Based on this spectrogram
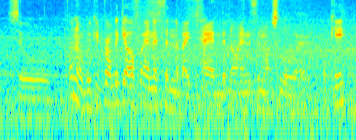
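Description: A man talks at a very fast pace with ordinary pitch variation over loud background noise. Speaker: photography teacher. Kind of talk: tutorial. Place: open country.

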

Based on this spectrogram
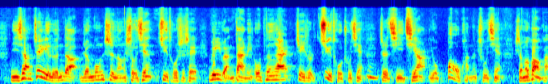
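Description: A man speaks fairly quickly, his intonation lively. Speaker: stock market commentator guest. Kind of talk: interview answer. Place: studio. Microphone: lapel.

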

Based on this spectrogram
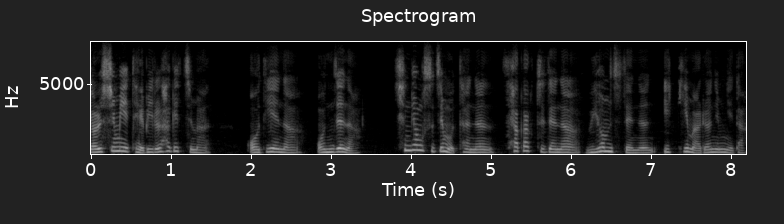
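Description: With an unremarkable speaking voice, this woman talks at a fairly slow pace, her fairly high pitch rising and falling in lively intonation. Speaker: pastor. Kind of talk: storytelling reflection. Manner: gentle, calm.

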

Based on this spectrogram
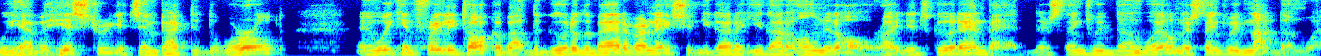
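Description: Against a quiet background, a man speaks very fast in a somewhat breathy voice. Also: ordinary pitch variation. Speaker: pastor guest on panel. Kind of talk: panel commentary, sermon-like. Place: home room. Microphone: video call.

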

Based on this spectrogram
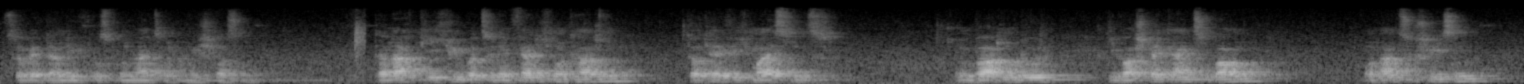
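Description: Fairly even intonation from a man with a fairly low voice, at a moderate pace with long, frequent pauses, amid noticeable background noise and audible room echo. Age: young. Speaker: apprentice plumbing and heating fitter. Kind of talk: scripted video presentation.

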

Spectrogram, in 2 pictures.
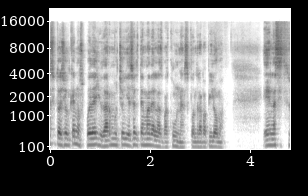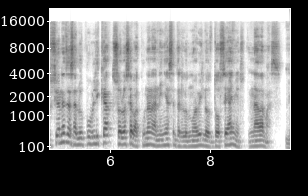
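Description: A man with a medium-pitched, somewhat breathy voice talks at a fairly quick pace with lively intonation. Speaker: sexologist doctor; guest. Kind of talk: casual interview, expert explanations. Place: studio. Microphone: studio mic.

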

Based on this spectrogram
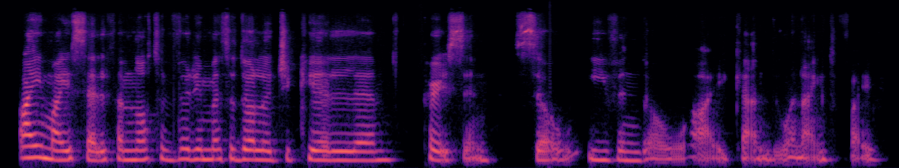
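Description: Against a quiet background, a woman talks with a dark, mellow tone that is somewhat breathy. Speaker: panelist. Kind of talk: interview answer. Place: home room. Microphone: headset.

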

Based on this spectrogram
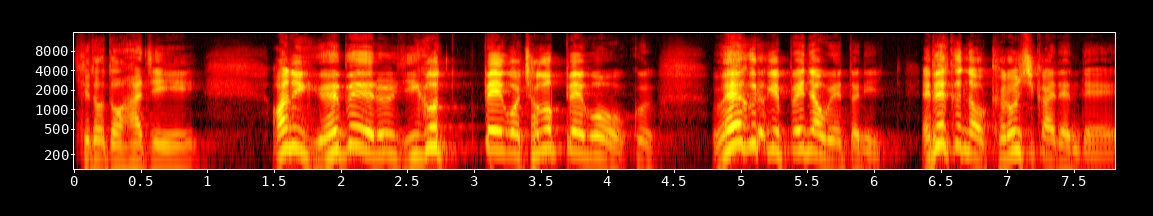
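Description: A man speaks in a raised, projected voice with a high pitch, a bright, sharp tone and very wide pitch swings. His loudness swings a lot at a moderate pace against a quiet background. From South Korea. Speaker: pastor. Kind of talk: sermon. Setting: church. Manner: animated. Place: church. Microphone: podium.

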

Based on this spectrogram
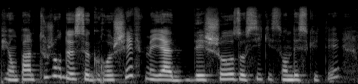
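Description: A somewhat breathy woman's voice on a very clean recording with a silent background. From Belgium. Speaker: political science professor. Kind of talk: interview. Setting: studio.

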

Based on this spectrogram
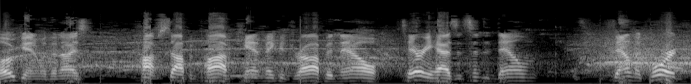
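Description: High-pitched for a man, the voice comes through with a dry sound with no echo amid noticeable background noise. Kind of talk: live commentary. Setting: arena broadcast. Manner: fast-paced, excitable play-by-play; rhyming catchphrases. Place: hall.

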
